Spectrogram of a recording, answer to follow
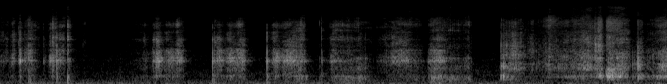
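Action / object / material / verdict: tap / faux-leather-covered wooden mini chest with metal studs / faux leather / none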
